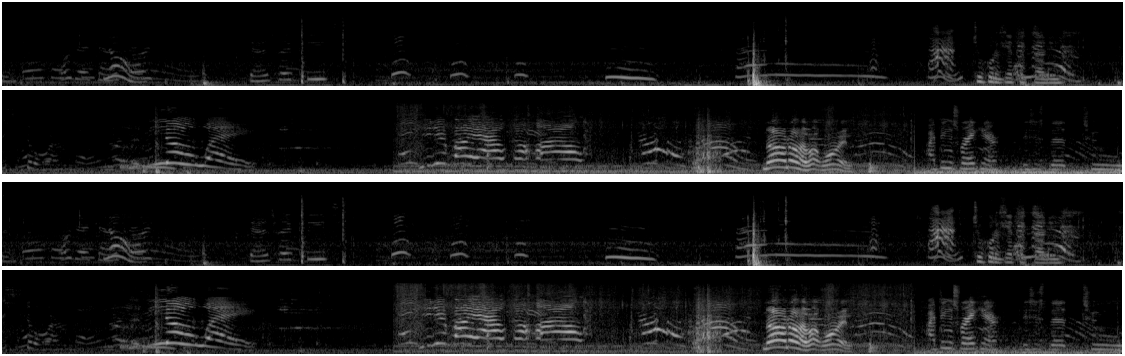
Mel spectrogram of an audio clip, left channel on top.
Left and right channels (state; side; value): normal; both; correlation 0.74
